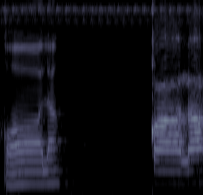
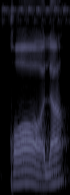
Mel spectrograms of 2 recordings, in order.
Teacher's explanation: الف ویسے باریک ہے، کاف دو نقطے والا موٹا ہے، تو اس کی وجہ سے اب پورے کا پورا حرف قا موٹا ہو رہا ہے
